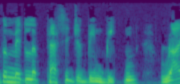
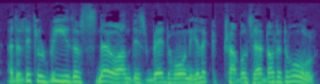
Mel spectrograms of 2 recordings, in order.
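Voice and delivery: higher, light elvish voice; elf voice; 6 semitones higher than usual. Acted. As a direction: speak as a cheerful elf. Legolas speaks to company.

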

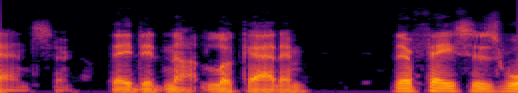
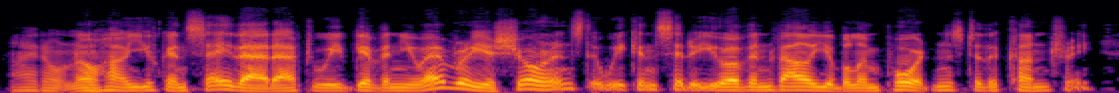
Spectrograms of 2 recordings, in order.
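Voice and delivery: higher, fast pleading voice; whiny official; 6 semitones higher, faster than usual. A narrator's reading. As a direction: gabble defensive excuses, higher. Mooch voiced, higher and quicker.

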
